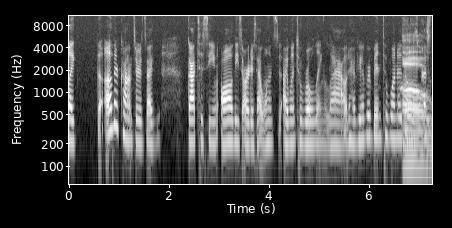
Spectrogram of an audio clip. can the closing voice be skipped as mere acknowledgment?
No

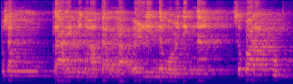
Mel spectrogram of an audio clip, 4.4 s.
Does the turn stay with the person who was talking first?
Yes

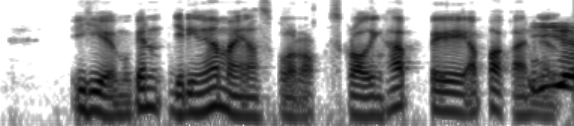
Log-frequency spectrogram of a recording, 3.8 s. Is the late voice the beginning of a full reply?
Yes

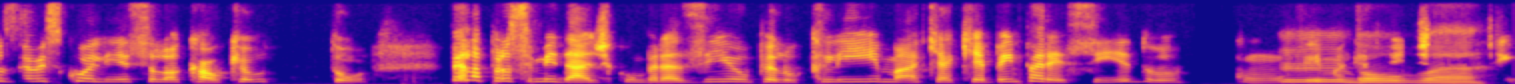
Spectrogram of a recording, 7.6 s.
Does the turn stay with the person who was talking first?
Yes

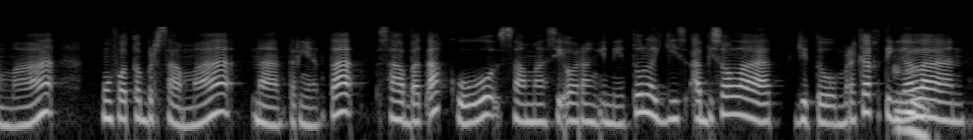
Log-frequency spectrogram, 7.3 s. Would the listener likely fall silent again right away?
Yes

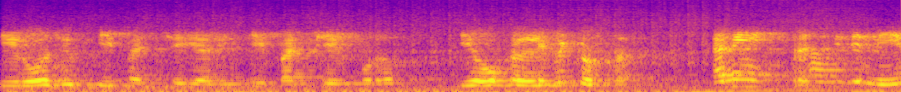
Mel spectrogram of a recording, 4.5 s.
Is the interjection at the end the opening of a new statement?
No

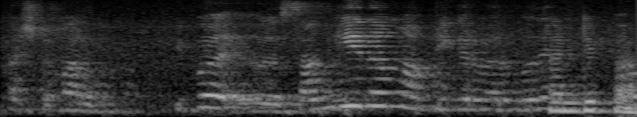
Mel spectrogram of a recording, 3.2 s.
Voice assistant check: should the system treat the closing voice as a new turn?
No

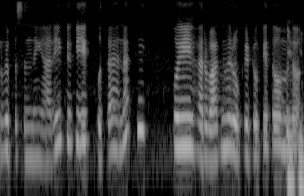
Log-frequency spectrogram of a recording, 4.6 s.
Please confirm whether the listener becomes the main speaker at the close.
No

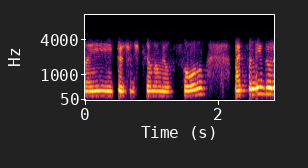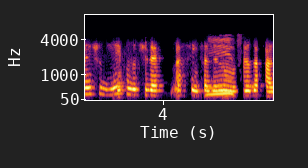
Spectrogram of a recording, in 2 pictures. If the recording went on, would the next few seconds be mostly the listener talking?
No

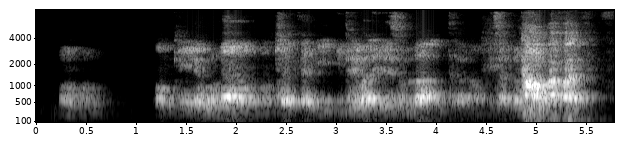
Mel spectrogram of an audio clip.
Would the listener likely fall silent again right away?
No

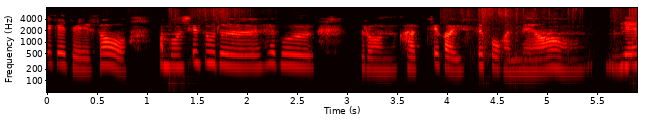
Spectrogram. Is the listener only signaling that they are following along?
No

